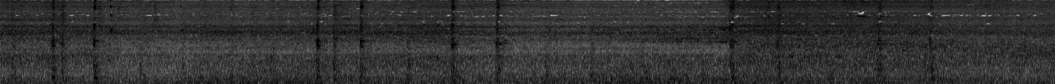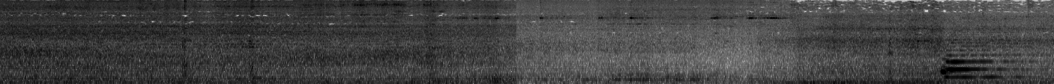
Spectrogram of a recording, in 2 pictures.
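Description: Passenger train rolling along the rails at a station, a steady low rumble with scattered clicks from the wheels. The sound drops away suddenly about three quarters of the way through, then a train's rumble builds again and a short train horn blast sounds near the end.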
